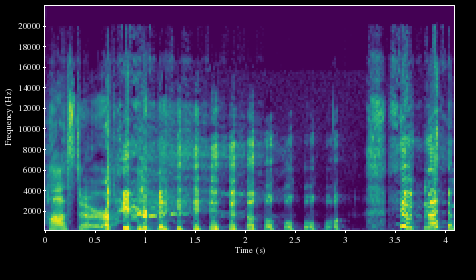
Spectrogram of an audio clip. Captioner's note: both laughing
